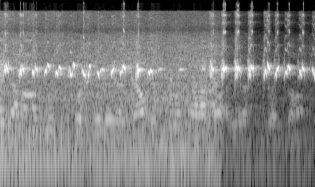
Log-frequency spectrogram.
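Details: Lure song of a greater green leafbird meant to stir a rival to fight. A quick run of bright chipping notes continues under a loud mechanical hum for two seconds, then rings out clean and rapid.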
